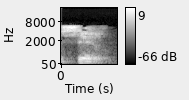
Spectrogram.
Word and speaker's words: Sault: Ste Marie uh yeah everybody calls it the Sioux so it's spelled differently it's a French name it means the Rapids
